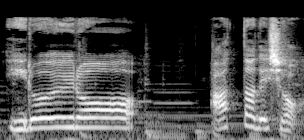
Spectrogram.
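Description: High-pitched woman hosting a chatty radio show. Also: fairly even intonation, moderate pace, fairly bright tone, faint music behind. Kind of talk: casual radio chat between co-hosts.

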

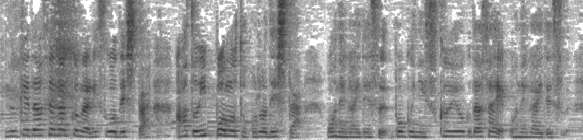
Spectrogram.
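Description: A woman's voice: fairly high pitch, fairly even intonation, quick pace, darkish tone. A woman hosting a casual radio talk show, reading out listener messages. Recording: light music behind the voice. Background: background music.

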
